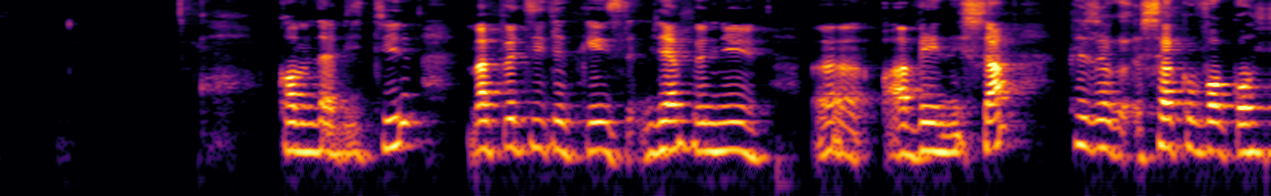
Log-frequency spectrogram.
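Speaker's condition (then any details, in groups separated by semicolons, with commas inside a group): Multiple sclerosis; uses wheelchair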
